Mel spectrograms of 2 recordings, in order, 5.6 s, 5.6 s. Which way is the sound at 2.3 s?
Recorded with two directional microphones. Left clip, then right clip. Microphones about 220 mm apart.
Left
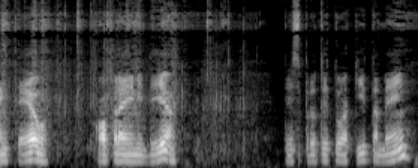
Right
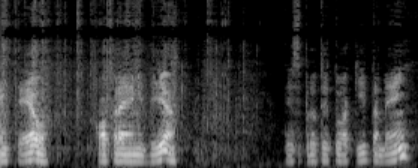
Centre (ahead or behind).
